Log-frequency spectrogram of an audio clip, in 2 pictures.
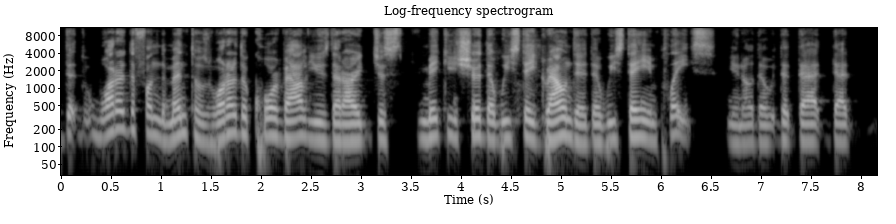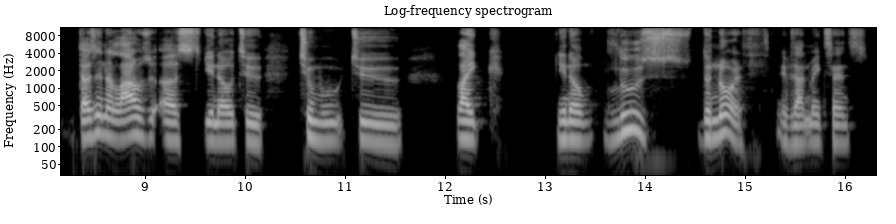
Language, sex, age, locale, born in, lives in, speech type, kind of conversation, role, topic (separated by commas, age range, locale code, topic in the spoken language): English, male, 30-34, en-US, United States, United States, conversation, unstructured, none, Who was the first teacher who truly inspired you, and how did that spark shape you?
